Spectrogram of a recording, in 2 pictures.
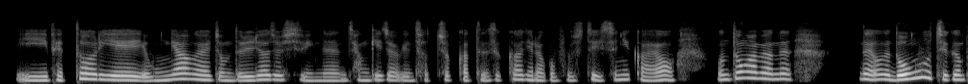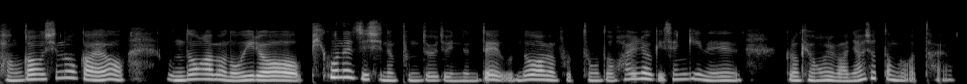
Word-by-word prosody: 이 185 0 0
배터리의 205 -2 +3
용량을 215 +5 +2
좀 185 -2 -3
늘려줄 205 +4 +1
수 200 -3 -8
있는 175 +1 -4
장기적인 190 -1 -4
저축 190 +1 -9
같은 180 0 -5
습관이라고 200 -3 -3
볼 185 +2 -9
수도 185 +3 -6
있으니까요. 200 -1 -1 0.4
운동하면은 250 0 +2 0.7
네 245 -2 +3
오늘 225 -1 +3
너무 275 +9 +7
지금 220 -2 0
반가운 225 +3 0
신호가요. 235 -7 0 0.4
운동하면 225 0 +1
오히려 190 -1 +4
피곤해지시는 295 - -1
분들도 185 -1 -6
있는데 170 +5 -2
운동하면 205 +1 0
보통 175 0 -7
더 170 -1 -6
활력이 245 +4 -1
생기는 200 -7 -3 0.4
그런 185 - -2
경험을 185 0 -1
많이 165 +1 -2
하셨던 235 +2 -3
것 180 - -5
같아요. 210 0 -12
205 Hz, 315 characters per minute, -23 LUFS, 185-230 Hz, 0.7 s, 너무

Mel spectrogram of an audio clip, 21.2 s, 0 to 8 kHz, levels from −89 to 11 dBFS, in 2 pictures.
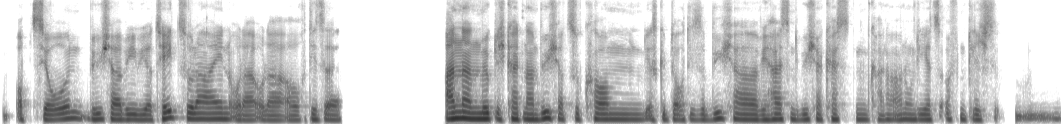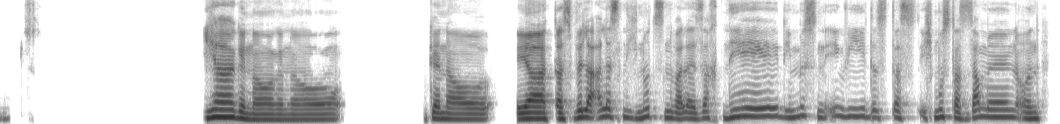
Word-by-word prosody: Option, 135 +6 -1
Bücher-Bibliothek 125 +2 0
zu 145 -3 +1
leihen 135 0 +1
oder 110 -2 -4
oder 110 -1 -4
auch 110 0 -6
diese 115 -1 -3 1.1
anderen 140 0 +7
Möglichkeiten, 135 -1 +2
an 125 -1 +2
Bücher 140 -2 +1
zu 130 - -6
kommen. 125 -1 -2
Es 110 - -6
gibt 120 +1 -6
auch 115 -1 -3
diese 120 -1 -6
Bücher, 125 -2 -1
wie 115 - -1
heißen 125 0 -1
die - - -7
Bücherkästen? 120 0 -5
Keine 115 +1 -8
Ahnung, 120 +1 -3
die 120 - -4
jetzt 120 0 -4
öffentlich 120 -3 -7
s - - -18
hm 105 - -13 2.0
Ja 180 +1 +9
genau, 125 -6 +3
genau. 120 +1 -1 0.8
Genau, 130 -3 0 0.2
ja 140 +1 +7
das 140 0 +1
will 170 +2 +5
er 165 - +2
alles 180 +1 0
nicht 160 -4 -4
nutzen, 170 -1 -2
weil 135 +1 0
er 140 -2 0
sagt: 155 +2 -7
„Ne, 195 +4 +1
die 170 - -4
müssen 195 -2 -5
irgendwie, 190 0 -6
das 165 -1 -9
das 165 -1 -6
ich 155 +2 -10
muss 180 +2 0
das 145 -5 -2
sammeln 180 0 -1
und 145 -2 -2
135 Hz, 155 wpm, -21 LUFS, 120-155 Hz, 2.0 s, Ja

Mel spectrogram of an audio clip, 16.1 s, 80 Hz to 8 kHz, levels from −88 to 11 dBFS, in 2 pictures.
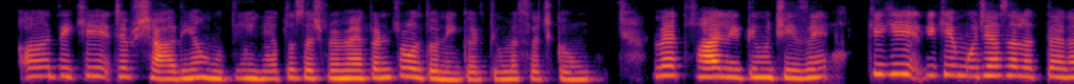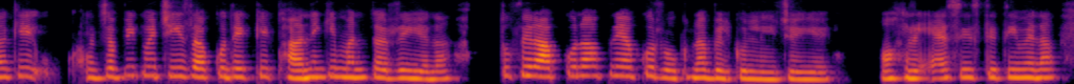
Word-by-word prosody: अ, 280 +1 -3
देखिए, 280 0 -5
जब 275 -1 -5
शादियाँ 230 -1 +1
होती 230 0 0
हैं, 225 - -4
तो 245 +3 -5
सच 235 -1 -2
में 230 - +2
मैं 230 0 +5
कंट्रोल 255 +2 +1
तो 225 -1 0
नहीं 200 -2 +1
करती 205 0 -6
हूँ, 205 - -1
मैं 210 - -1
सच 215 -1 -7
कहूँ। 205 0 -2 0.5
मैं 310 +1 +3
खा 270 -3 +6
लेती 260 -1 -1
हूँ 255 0 +4
चीज़ें 240 0 +1 0.4
क्योंकि 350 0 +2
देखिए, 315 +1 -2
मुझे 305 0 0
ऐसा 300 0 0
लगता 275 -1 -3
है 265 - 0
ना 260 +1 -1
कि 280 -3 -4 0.5
जब 260 +3 -1
भी 300 +3 -6
कोई 300 -1 -4
चीज़ 280 -1 -1
आपको 260 +2 +1
देख 260 0 -1
के 275 - -4
खाने 240 -1 +5
की 280 - -5
मन 255 -2 +3
कर 245 -3 0
रही 230 0 +2
है 215 - 0
ना, 210 +2 -2 0.4
तो 290 - -8
फिर 300 +1 0
आपको 275 +1 +6
ना 300 0 +2
अपने 300 0 -4
आप 285 -1 -1
को 295 - -3
रोकना 245 -1 0
बिल्कुल 225 -1 +1
नहीं 205 -1 +1
चाहिए 205 -1 -2 0.4
और 230 +1 +3
ऐसी 235 +3 -2
स्थिति 250 0 -2
में 245 0 +4
ना, 245 +1 +1
250 Hz, 225 wpm, -22 LUFS, 230-280 Hz, 0.5 s, खा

